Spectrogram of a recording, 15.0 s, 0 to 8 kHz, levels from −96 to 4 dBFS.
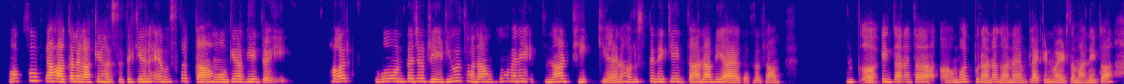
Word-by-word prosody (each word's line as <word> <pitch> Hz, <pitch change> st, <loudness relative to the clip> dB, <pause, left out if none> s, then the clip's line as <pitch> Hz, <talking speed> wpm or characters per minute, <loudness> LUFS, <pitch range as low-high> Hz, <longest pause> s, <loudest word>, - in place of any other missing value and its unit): वो 280 Hz, -, +2 dB, 0.2 s
खूब 350 Hz, 0 st, 0 dB
ठहाका 270 Hz, -1 st, +7 dB
लगाकर 250 Hz, 0 st, +4 dB
हँसते 225 Hz, -2 st, 0 dB
थे 240 Hz, -, +1 dB
कि, 250 Hz, +2 st, -2 dB
"अरे 255 Hz, 0 st, +1 dB
उसका 275 Hz, +4 st, -7 dB
काम 230 Hz, +2 st, +5 dB
हो 235 Hz, 0 st, +1 dB
गया 255 Hz, +3 st, +1 dB
अब 245 Hz, -1 st, -3 dB
ये 250 Hz, 0 st, +3 dB
गई।" 205 Hz, 0 st, -4 dB, 0.6 s
और 285 Hz, +2 st, +3 dB, 0.4 s
वो 265 Hz, +4 st, -2 dB
उनका 275 Hz, 0 st, +1 dB
जो -, -, +2 dB
रेडियो 250 Hz, +5 st, 0 dB
था 270 Hz, -, -1 dB
ना 240 Hz, +1 st, +3 dB
वो 250 Hz, +4 st, -8 dB
मैंने 275 Hz, 0 st, -2 dB
इतना 225 Hz, +1 st, 0 dB
ठीक 220 Hz, -1 st, -4 dB
किया 210 Hz, -1 st, -3 dB
है 205 Hz, -, +1 dB
ना -, -, -3 dB
और 240 Hz, +1 st, -2 dB
उस 250 Hz, +1 st, -6 dB
पे 275 Hz, -, -1 dB
देखिए 265 Hz, +2 st, -3 dB
एक 245 Hz, -, -6 dB
गाना 215 Hz, +2 st, +4 dB
भी 240 Hz, 0 st, -1 dB
आया 200 Hz, -1 st, +4 dB
करता 195 Hz, 0 st, -7 dB
था। 195 Hz, -1 st, -3 dB, 1.2 s
अ, 205 Hz, -2 st, +3 dB
एक 245 Hz, -3 st, +1 dB
गाना 220 Hz, 0 st, 0 dB
था 220 Hz, -1 st, +3 dB
अ, 200 Hz, -, -5 dB
बहुत 245 Hz, +5 st, -2 dB
पुराना 220 Hz, -1 st, 0 dB
गाना 205 Hz, -1 st, -1 dB
है 210 Hz, -, -2 dB
ब्लैक 200 Hz, 0 st, -3 dB
एंड 210 Hz, -1 st, -2 dB
व्हाइट 200 Hz, 0 st, -2 dB
ज़माने 200 Hz, +1 st, -2 dB
का। 210 Hz, +4 st, -1 dB
235 Hz, 210 wpm, -24 LUFS, 210-255 Hz, 1.2 s, ठहाका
